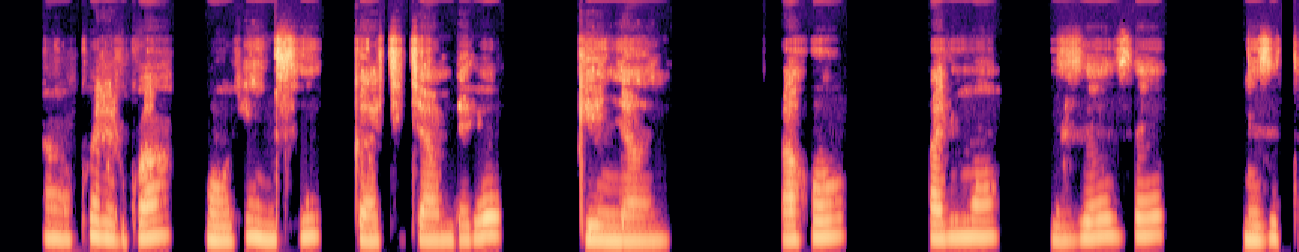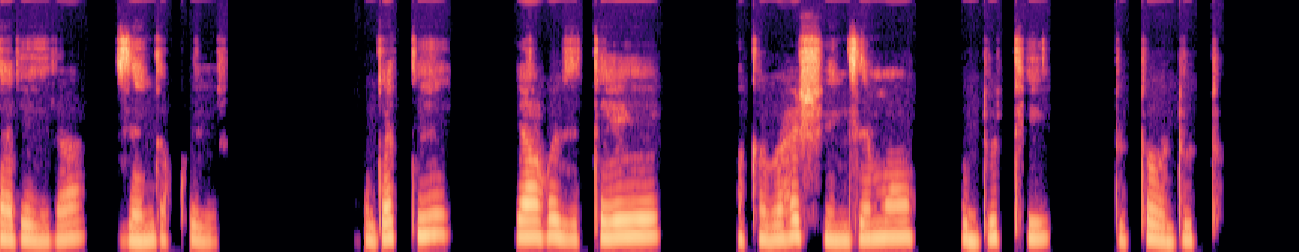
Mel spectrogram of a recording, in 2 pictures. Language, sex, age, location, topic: Kinyarwanda, female, 18-24, Huye, agriculture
